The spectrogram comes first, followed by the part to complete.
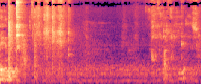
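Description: A sharp clatter of glassware and cutlery right at the start, then red wine poured from a bottle into a wine glass, glugging near the end.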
